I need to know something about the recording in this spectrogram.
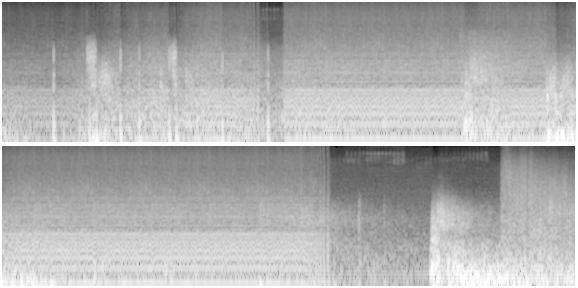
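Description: Rockets launch with sharp rushing roars.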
